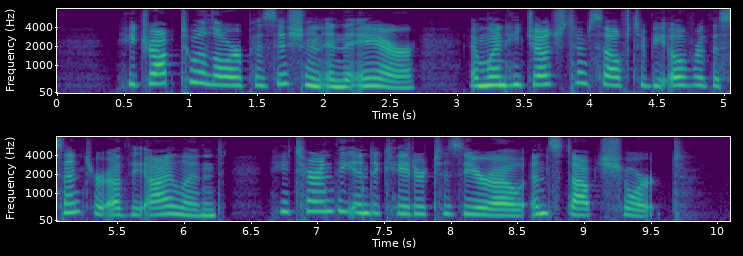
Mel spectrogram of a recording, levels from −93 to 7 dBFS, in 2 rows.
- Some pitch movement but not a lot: Yes, average, 4.2 semitones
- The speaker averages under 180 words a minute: No, average, 185 wpm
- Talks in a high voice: Yes, very high, 280 Hz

